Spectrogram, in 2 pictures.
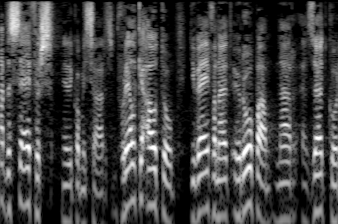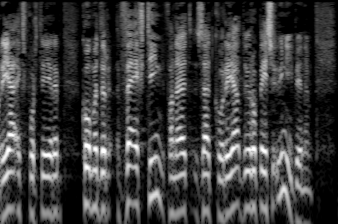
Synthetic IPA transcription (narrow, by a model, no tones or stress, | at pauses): aːrdəsɛjfərsəneːrdəkɔmɪsaːɾɪsvoːɾɛlˠkəʔɑwtoːd̥iʋɛjvɑnœɥtøːɾoːpanaːrzœɥtkoɾeːaɛkspɔrteːɾən | koːməndərvɛjftinvɑnœɥtz̥œɥtkoɾeːadəøːɾopeːsəynibɪnən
